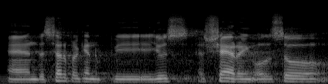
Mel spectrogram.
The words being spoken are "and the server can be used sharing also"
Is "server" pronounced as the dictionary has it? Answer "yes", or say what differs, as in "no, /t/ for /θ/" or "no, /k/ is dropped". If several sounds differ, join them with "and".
no, /p/ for /v/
